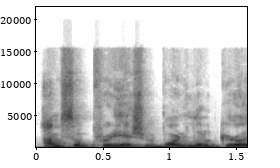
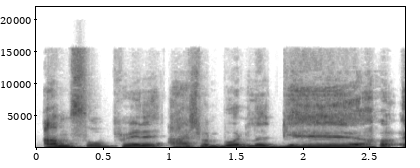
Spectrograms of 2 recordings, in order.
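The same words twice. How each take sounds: First: Said in the usual way. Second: Preen it like a flamboyant star; Dusty's version. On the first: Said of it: "rehearse that". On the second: Retold or imitated. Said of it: "do it like this".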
